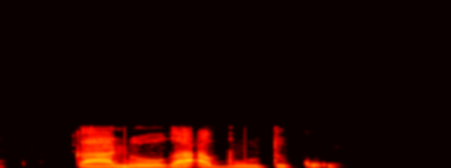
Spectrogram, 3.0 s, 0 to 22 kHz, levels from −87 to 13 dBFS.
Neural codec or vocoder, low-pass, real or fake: none; 5.4 kHz; real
